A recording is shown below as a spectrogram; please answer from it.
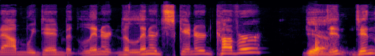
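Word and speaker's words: Lynyrd Skynyrd: They took the picture, the cover of the back cover of pronounced Leonard Skinnard.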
